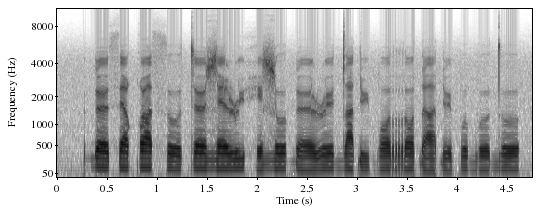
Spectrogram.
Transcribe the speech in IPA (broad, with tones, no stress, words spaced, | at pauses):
ɠœ˦θɛ˦qʷa˦ θʊː˨ tœ˦ɮɛ˦ ɭy˦hɪ˨ɮʊː˦ ɠœː˨ɭø˦ d̪a˦ɗy˨bɔ˦rɔ˦ ɗa˨ɗø˨pʊ˦bʊː˦ d̪ʊː˦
